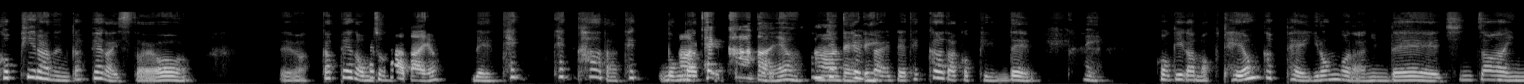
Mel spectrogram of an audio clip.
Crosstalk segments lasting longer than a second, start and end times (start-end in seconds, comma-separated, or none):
6.8-8.8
